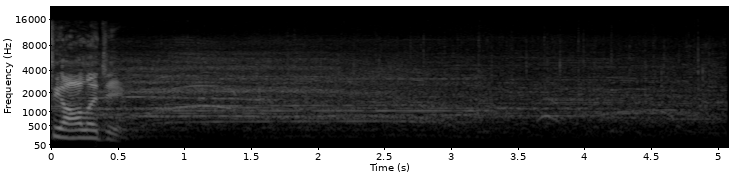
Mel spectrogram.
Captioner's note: audience applauds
